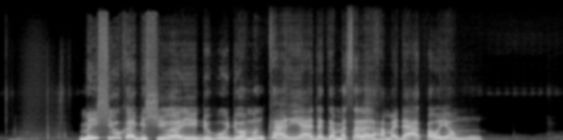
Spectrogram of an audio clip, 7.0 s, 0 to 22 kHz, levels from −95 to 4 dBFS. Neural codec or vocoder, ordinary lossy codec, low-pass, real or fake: autoencoder, 48 kHz, 32 numbers a frame, DAC-VAE, trained on Japanese speech; none; none; fake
